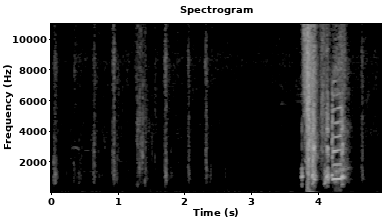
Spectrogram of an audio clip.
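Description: Chicken in a survival crafting game, The Infected, soft footsteps pattering along quietly before a short burst of louder clucking near the end, with no talking.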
